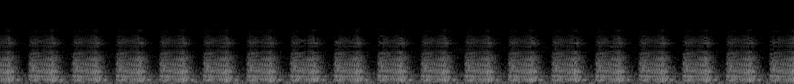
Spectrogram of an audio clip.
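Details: Loud, regular buzzing pulses at about 136 a minute from an MRI scanner running a T2 axial sequence; MRI scanner noise.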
